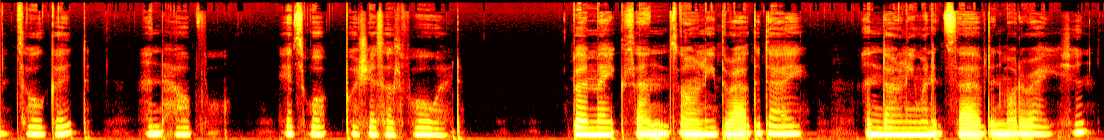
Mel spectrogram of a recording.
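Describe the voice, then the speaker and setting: Soft-spoken and somewhat breathy, a woman talks fairly slowly at a medium pitch in a dark, mellow tone with monotone, flat intonation, the sound dry and close with no echo. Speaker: mental health YouTuber making ASMR. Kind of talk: ASMR soft-spoken relaxation guidance. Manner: soft-spoken, calming.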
